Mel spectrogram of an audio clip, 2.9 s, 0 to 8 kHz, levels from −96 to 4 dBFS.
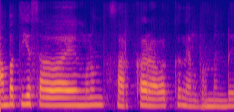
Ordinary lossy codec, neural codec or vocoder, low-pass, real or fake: none; codec, 16 kHz, 1 kbps, X-Codec, WavLM features, trained on Multilingual LibriSpeech; none; fake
